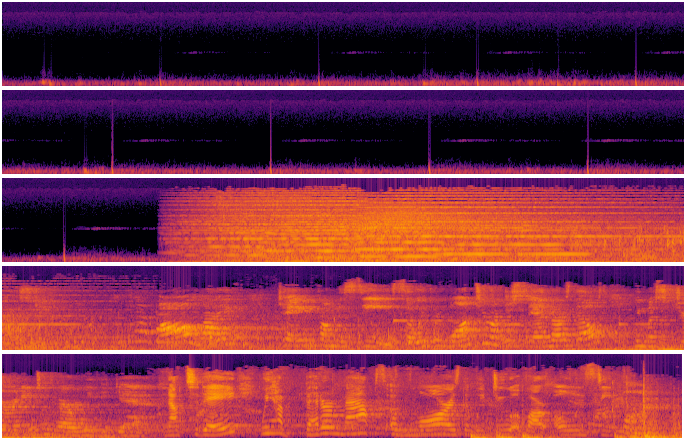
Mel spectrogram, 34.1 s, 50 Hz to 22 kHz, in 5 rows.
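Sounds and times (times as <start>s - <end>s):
loud music: 15.2s - 23.5s
low rumble with soft pulse: 15.6s - 28.9s.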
